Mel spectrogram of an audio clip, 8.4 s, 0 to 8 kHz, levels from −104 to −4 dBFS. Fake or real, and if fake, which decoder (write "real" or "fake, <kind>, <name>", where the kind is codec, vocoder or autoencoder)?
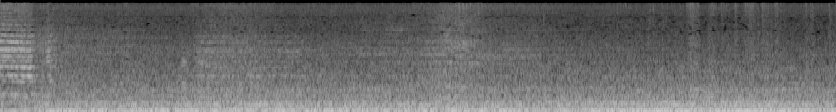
real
